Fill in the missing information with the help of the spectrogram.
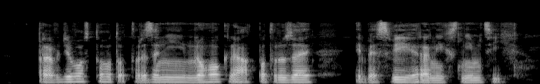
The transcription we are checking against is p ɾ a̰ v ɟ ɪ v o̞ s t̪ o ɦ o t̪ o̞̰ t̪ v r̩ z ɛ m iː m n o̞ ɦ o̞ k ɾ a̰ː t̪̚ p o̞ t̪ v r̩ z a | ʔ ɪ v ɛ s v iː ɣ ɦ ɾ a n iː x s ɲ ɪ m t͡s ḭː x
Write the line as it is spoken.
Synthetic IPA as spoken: p ɾ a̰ v ɟ ɪ v o̞ s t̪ o ɦ o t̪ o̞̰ t̪ v r̩ z ɛ ɲ iː m n o̞ ɦ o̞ k ɾ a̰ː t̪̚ p o̞ t̪ v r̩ z ɛ | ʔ ɪ v ɛ s v iː ɣ ɦ ɾ a n iː x s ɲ ɪ m t͡s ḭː x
